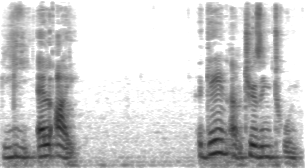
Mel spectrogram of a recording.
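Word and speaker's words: lí: So for tone 2, you say it like this. Li, li.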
